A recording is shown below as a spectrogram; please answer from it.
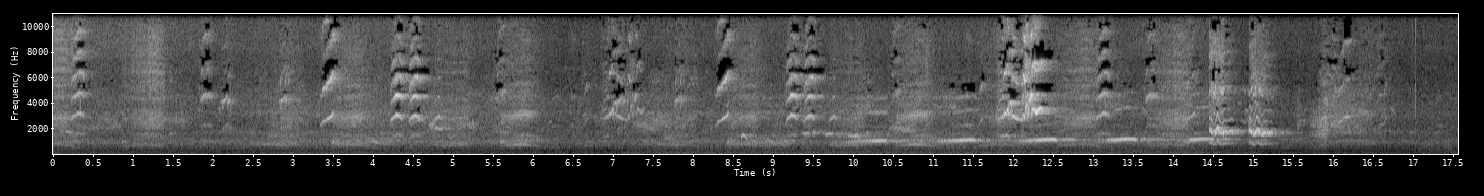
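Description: Several wild birds calling: a run of short, sharp chirps and squawks throughout, with a wavering whistled call for a few seconds past the middle.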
